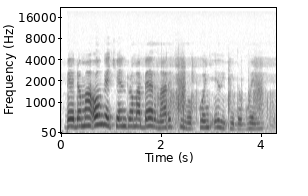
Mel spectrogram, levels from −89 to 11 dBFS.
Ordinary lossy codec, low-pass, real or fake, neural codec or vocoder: none; 19.8 kHz; fake; vocoder, 48 kHz, 128 mel bands, Vocos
